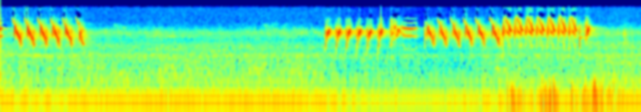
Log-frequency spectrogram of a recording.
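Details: Wild European goldfinch giving bursts of fast, sharp, repeated notes, a pause, then a long run of tinkling trills; steady low hum and faint low rumbles behind.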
